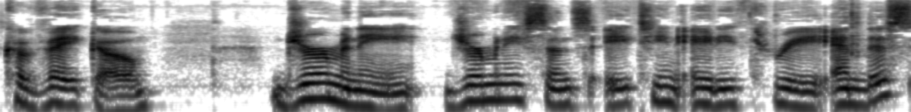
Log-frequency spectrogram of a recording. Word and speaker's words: Kaweco: This is, I thought it was Kaweco, but I hear it pronounced Kaweco.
